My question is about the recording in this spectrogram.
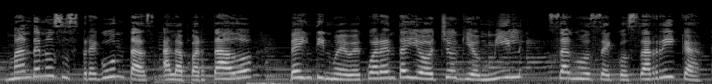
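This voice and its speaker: A woman with a high voice reads a radio sign-off in a clear, announcing style. Music plays clearly beneath her. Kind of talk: scripted program sign-off.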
